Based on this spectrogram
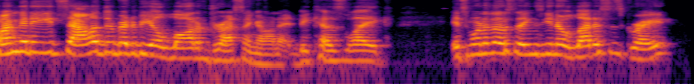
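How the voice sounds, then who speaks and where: A very fast, animated woman's voice, high-pitched, with lively intonation and big swings in loudness. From English Canada, rural. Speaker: goth model and fashion designer. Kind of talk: casual interview chat. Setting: live stream interview.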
